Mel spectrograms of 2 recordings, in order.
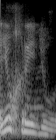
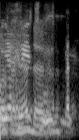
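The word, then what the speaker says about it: يُخْرِجُ: Wa yukhriju, ya. Wa yukhriju bihi minaz zulumati ilan nur. Dan keluar ilmu itu mengeluarkannya bukan yakhriju, keluar darinya. Itu kan yakhruju ya, yakhruju bihi. Ya, yukhriju ya.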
